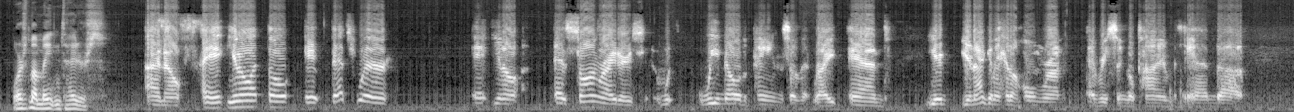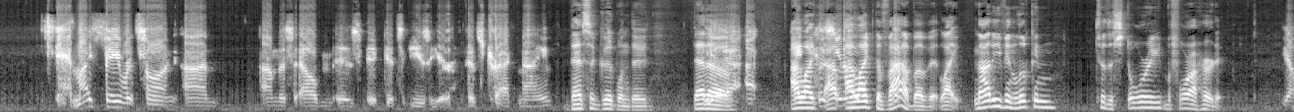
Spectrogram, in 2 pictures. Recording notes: burns the phone lines up to Buffalo, NY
